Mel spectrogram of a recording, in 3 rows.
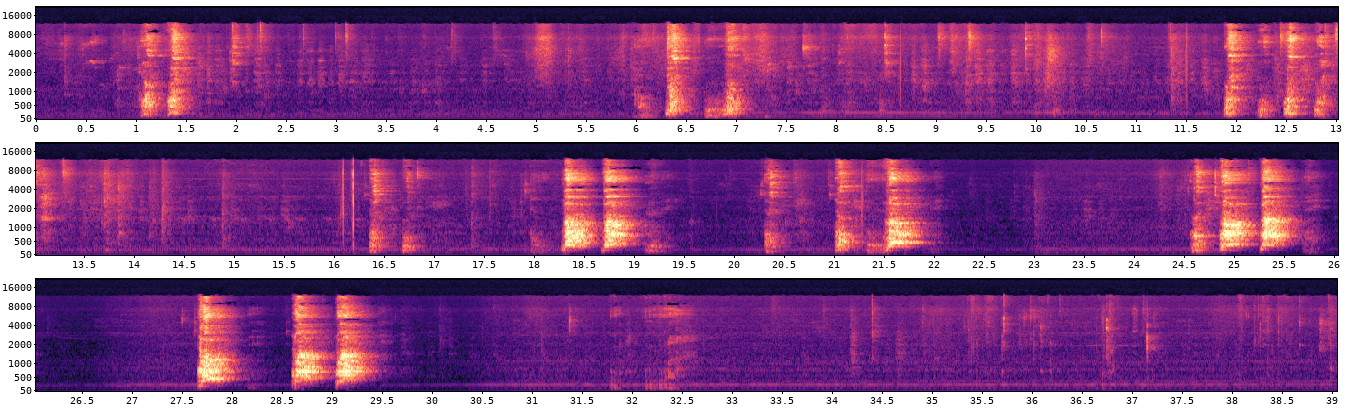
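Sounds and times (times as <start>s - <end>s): dog barking: 1.0s - 1.6s, 6.3s - 7.1s, 11.9s - 13.0s, 18.3s - 19.3s, 20.3s - 22.1s, 24.6s - 25.8s, 27.6s - 29.5s
dog grumbling growl: 31.8s - 32.7s.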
